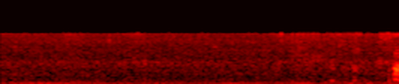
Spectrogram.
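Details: Rivet, a pet dog, gives low, rumbling play growls while refusing to give up her ball during fetch, turning it into keep-away; a soft, continuous low rumble runs through the clip, with a brief louder sound at the end.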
